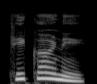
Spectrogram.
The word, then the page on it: ಠಿಕಾಣೆ: Kannada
